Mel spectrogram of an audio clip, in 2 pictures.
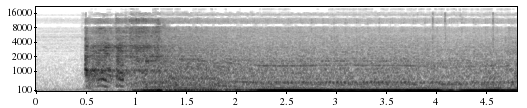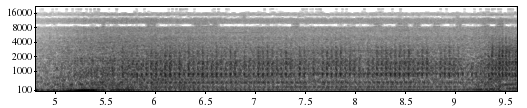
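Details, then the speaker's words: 2001 Isuzu Rodeo after an engine fire: it starts, revs and settles into a rough idle with a tinny rattle and light knocking that follow engine speed; rattle in the muffler, knock suspected tensioner rather than rod knock; unconfirmed. "it has a rattle in the muffler somewhere and it's knocking but it does not sound to me like a rod knock it sounds to me like tensioner"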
